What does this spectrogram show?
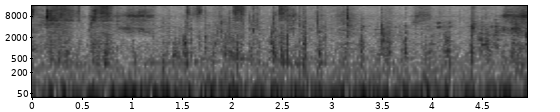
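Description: Close-up mouth sounds of eating: chewing and biting into braised meat, a quick irregular string of wet clicks and smacks, over a steady low hum.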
